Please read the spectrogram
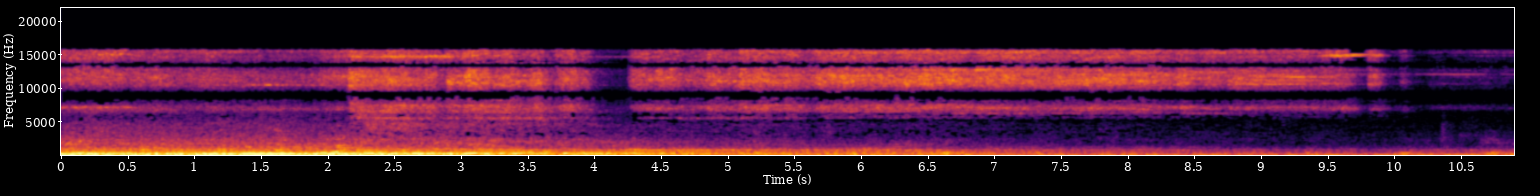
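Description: RER B MI79 electric multiple unit pulling out of the station: traction motor hum and wheel-on-rail running noise, loudest at first and fading steadily as the train moves away.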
